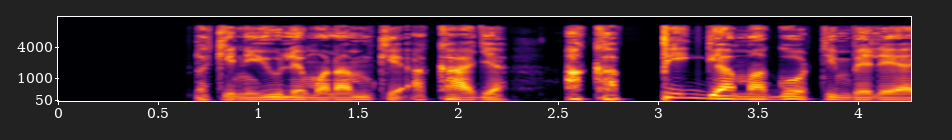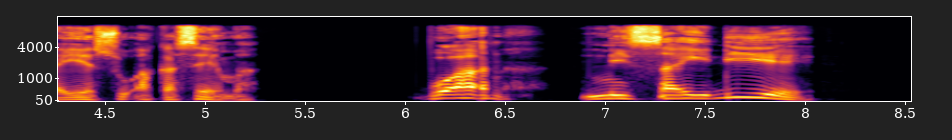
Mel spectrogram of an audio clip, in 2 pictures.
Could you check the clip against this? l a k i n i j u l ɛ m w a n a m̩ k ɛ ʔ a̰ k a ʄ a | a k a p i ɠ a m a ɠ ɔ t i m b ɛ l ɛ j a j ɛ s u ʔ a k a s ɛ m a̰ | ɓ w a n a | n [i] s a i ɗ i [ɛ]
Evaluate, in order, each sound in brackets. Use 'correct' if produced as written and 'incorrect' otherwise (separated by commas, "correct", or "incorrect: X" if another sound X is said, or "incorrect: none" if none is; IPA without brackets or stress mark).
correct, correct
